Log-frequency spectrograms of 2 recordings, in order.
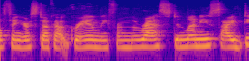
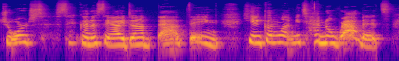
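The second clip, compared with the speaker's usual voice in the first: higher-pitched, fretful worry; frightened pleading; 5 semitones higher than usual. A narrator's reading. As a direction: plead in dread of punishment. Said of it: "began to cry with fright".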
